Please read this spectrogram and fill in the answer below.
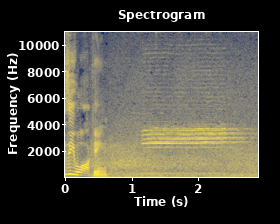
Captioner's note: car Horn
